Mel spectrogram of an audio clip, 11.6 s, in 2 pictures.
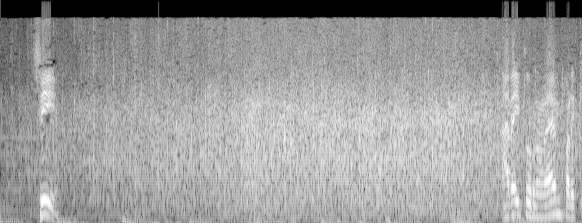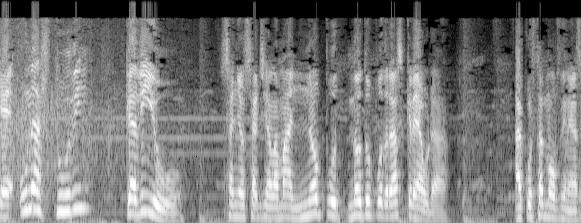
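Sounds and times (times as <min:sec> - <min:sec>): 
crowd applauding: 0:00.0 - 0:07.4
speech: 0:00.4 - 0:00.7, 0:05.0 - 0:11.6.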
